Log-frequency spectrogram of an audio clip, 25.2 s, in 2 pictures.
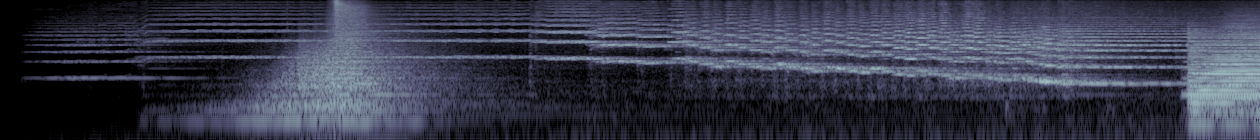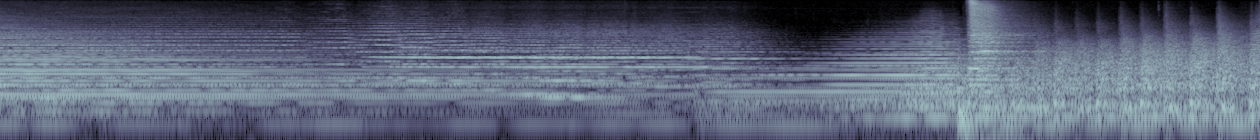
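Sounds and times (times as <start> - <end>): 
symphonic tango music: 1.4 - 25.1.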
